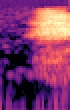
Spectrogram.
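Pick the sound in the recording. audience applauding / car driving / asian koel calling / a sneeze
asian koel calling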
